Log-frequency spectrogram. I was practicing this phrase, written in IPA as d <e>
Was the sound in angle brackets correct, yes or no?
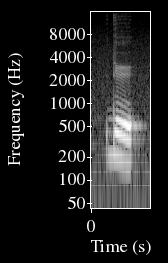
yes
